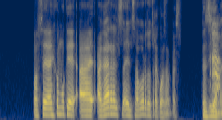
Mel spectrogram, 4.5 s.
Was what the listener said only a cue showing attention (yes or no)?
no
